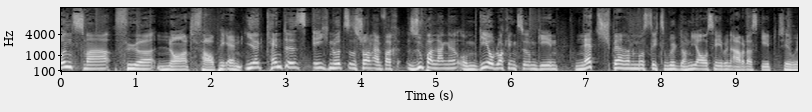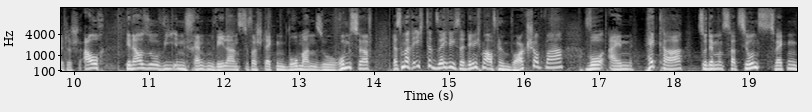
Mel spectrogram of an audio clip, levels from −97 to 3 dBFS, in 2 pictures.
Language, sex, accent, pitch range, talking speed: German, male, German, 150-205 Hz, 175 wpm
